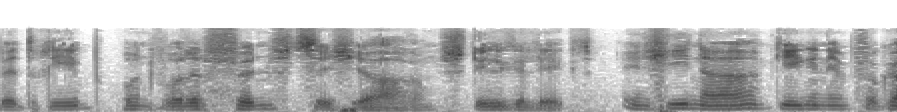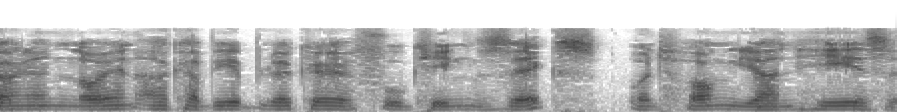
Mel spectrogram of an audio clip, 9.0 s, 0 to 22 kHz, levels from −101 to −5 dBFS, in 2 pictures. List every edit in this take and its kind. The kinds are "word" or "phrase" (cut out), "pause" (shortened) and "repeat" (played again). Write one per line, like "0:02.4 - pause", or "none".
0:01.0 - phrase
0:03.0 - pause
0:04.8 - phrase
